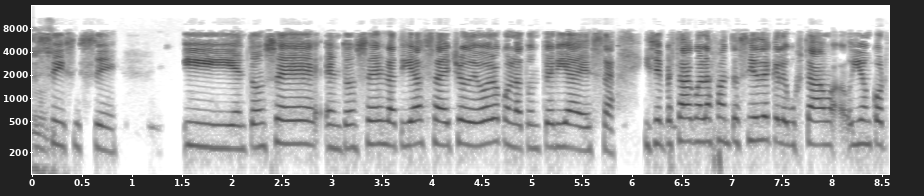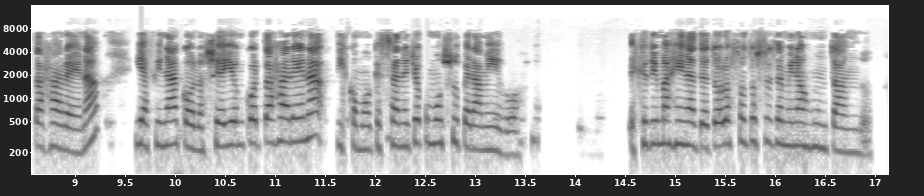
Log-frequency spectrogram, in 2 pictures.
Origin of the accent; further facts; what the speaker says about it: Canary Islands, Spain; Yo como canaria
